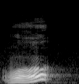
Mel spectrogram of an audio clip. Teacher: both versions are pronounced second tone woo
